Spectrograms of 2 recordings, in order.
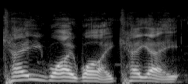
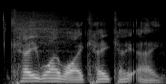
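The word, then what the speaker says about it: Kyykkä: His surname is Kyykka, with a hat. Any Finnish watchers Kika. It could be on Kika. YouTube? Could you just do a phonetic? How do you pronounce double Y double K? Yeah, just tell us how you pronounce Kyaka. Kyykka.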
